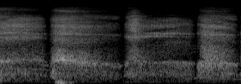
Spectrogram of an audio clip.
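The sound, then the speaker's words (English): A voice imitates deep, rhythmic breathing as the breath of God: three loud, airy whooshes in steady succession, with short pauses between them and no speech. “It was the wind of God, the breath of God, like He was breathing.”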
